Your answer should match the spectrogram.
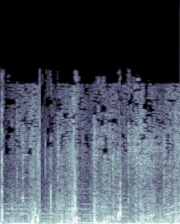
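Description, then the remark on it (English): Horse hooves beat out a quick, uneven clip-clop, several thudding strikes in a loose galloping rhythm, moderately loud, with no voices over them. “And she is really making her ass clap, which sounds a lot like a horse galloping or trotting, right?”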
